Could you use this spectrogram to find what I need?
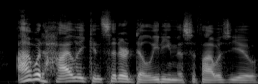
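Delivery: ordinary talk, nothing marked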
